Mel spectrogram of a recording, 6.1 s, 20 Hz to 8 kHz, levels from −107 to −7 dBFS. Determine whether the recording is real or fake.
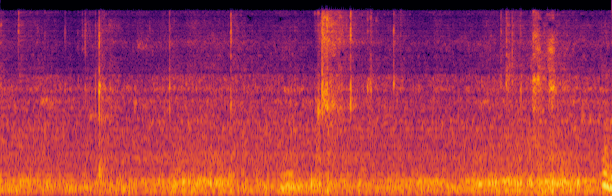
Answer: fake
